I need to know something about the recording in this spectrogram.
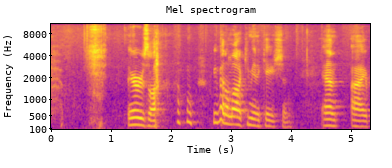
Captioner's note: chuckles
